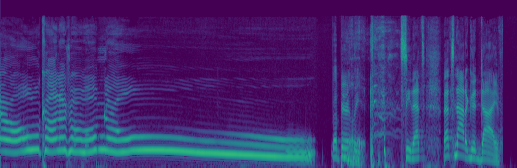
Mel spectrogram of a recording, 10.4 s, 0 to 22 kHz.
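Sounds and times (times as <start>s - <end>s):
speech: 0.8s - 2.9s, 6.7s - 10.1s
person imitating a whale call with a long moaning tone: 1.9s - 6.4s.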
